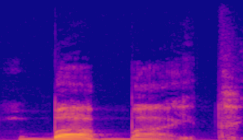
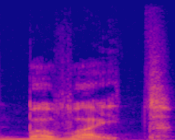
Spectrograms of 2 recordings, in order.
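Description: First: The middle consonant is a B sound. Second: The middle consonant is a V sound. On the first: The speaker calls it right. "я должен буду сказать «бабайт»" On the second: The speaker calls it wrong. "Я не могу сказать «бавайт»"

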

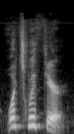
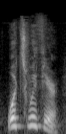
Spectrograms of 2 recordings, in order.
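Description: The two takes are said the same way.

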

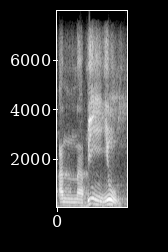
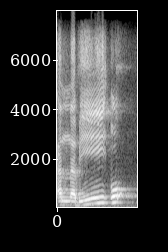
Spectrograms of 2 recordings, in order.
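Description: First: The word ends with a doubled y-sound before u. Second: The word has a glottal catch before the final u. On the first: This is the form after the two letters are merged. "digabungkan dengan ya yang pertama" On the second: This is the original form of the word. "Aslinya apa?"

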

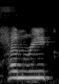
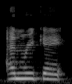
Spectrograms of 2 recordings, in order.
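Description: First: The name begins with an audible H sound. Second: The name begins directly with a vowel sound. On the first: "Do you pronounce the H?" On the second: "Do you not?"

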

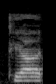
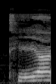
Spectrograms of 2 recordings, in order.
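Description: First: The word is said quickly and clipped. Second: The word is said slowly and drawn out. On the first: The speaker calls it right. "ਛੇਤੀ ਬੋਲ ਦੇਣਾ" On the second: The speaker calls it wrong. "ਥਿਆ ਨਹੀਂ ਕਹਿਣਾ"

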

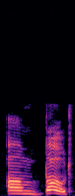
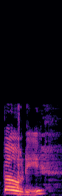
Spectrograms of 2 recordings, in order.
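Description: First: The name is said as one syllable. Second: The name is said as two syllables. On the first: This is the accepted pronunciation. "I do know that it is pronounced the" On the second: This is a personal habit of saying it. "but I call it Bodie"

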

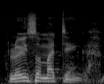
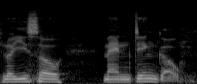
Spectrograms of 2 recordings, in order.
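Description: First: The surname is said as Madinga. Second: The surname is said as Mandingo. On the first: This is the name's own pronunciation. The speaker calls it right. "my name is Loyiso Madinga" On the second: This is how others mispronounce it. The speaker calls it wrong. "they call me Loyiso Mandingo"

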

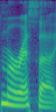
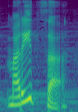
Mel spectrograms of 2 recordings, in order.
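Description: First: The middle consonant is a plain s sound. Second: The middle consonant is a ts sound. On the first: This is how the owner of the name says it. "I would not be like, it's Marissa" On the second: This is how people in another country say the name. "when I was in Italy, people called me Maritza"

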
